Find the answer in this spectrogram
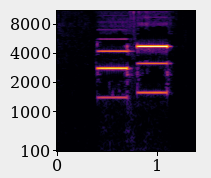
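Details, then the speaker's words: Two short, clear electronic tones from a bedside home monitor on finishing its reading of an implantable loop recorder (ILR) used after fainting/collapse episodes; the screen then prompts to replace the device while data transmits to cardiology. "and it's made a bpin noise and the screen is now telling us to replace the device what it's now doing is sending that information across to the Cardiology team"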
